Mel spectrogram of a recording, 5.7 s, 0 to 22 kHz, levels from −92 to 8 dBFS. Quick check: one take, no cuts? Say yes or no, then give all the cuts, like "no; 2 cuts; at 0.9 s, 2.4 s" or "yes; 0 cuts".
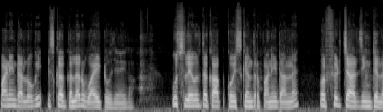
yes; 0 cuts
